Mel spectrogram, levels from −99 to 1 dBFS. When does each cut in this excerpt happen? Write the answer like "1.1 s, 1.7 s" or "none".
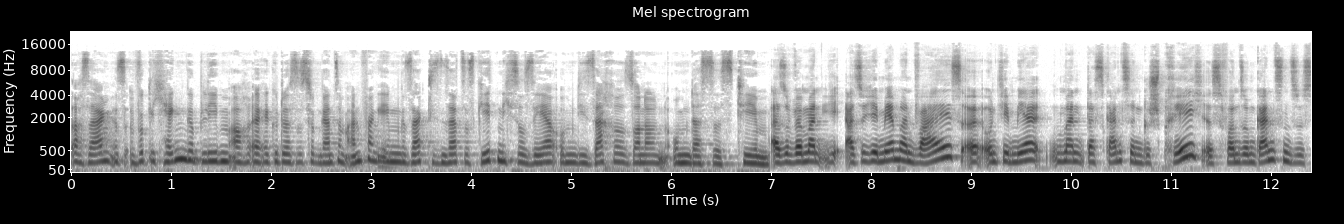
7.0 s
